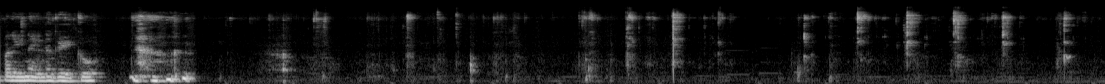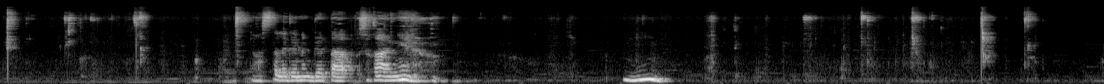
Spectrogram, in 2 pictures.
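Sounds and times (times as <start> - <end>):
chewing and wet lip-smacking: 2.2 - 13.6, 18.1 - 21.6.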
